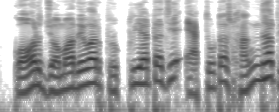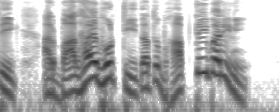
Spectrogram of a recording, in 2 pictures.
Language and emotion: Bengali, surprised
